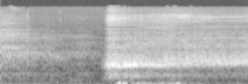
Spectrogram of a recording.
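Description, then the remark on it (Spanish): After a second of near silence, someone blows out a long, forceful breath until out of air, a steady breathy hiss with a rough low rumble that keeps going without letting up until the end. “Tenéis que soplar hasta que os quedéis sin aire.”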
